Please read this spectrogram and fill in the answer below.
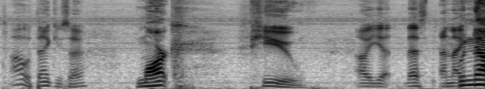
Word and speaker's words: Pugh: I've heard Pudge. I've heard Pudge. Pugh. What else have I heard? I could see. I've heard. I could see puke.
